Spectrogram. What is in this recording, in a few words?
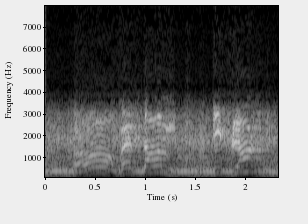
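German damaged aa mood low, speech; War Thunder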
